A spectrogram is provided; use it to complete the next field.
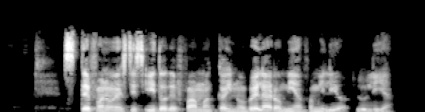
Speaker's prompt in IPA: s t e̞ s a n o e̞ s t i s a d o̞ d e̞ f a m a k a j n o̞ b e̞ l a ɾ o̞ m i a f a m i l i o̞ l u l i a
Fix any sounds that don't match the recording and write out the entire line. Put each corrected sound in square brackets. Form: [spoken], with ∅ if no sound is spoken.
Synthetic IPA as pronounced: s t e̞ [f] a n o e̞ s t i s [i] d o̞ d e̞ f a m a k a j n o̞ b e̞ l a ɾ o̞ m i a f a m i l i o̞ l u l i a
